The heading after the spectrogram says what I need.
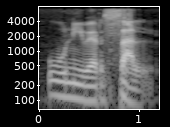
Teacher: la mayor fuerza de voz o la mayor intensidad al pronunciar esta palabra recae en la última sílaba, contando siempre de derecha a izquierda. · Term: palabra aguda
